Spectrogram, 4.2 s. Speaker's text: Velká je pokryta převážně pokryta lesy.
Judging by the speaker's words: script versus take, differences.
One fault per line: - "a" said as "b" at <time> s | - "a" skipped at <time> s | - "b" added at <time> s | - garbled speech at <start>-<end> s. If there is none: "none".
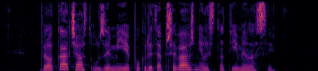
- "část území" added at 0.9 s
- "pokryta" said as "listnatými" at 2.7 s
